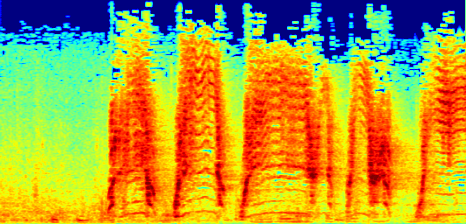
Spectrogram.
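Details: Baby monkey Leo Rainbow, very angry and hungry, crying and begging its mother for milk: after a quiet second, a run of six shrill, piercing arched screams with strong harmonics, each rising then falling, about half a second apart.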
